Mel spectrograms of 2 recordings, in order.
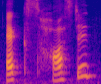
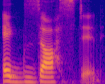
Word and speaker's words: exhausted: an x x so this e x sounds like egg actually it's making like a g sound almost so not exhausted but exhausted exhausted i'm exhausted exhausted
